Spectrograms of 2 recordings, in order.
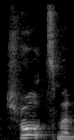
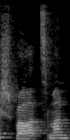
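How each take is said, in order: First: The name is pronounced with a North American sound. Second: The name is pronounced with a Swiss-German sound. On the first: "I think you guys uh, in uh, North America would pronounce it" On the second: "I say Schwartzman because I have a, a Swiss-German background"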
